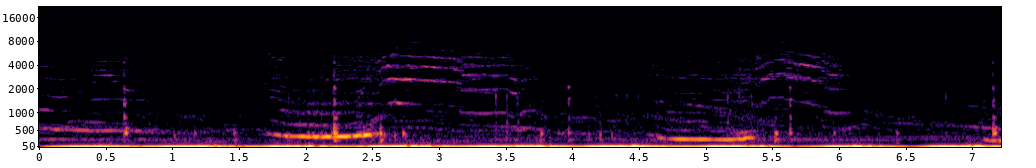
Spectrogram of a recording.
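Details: Bowhead whales in the northern Bering Sea of the Arctic, where they move in as the sea ice advances, give overlapping moaning calls, some swooping upward and others rising into bright harmonic cries.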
